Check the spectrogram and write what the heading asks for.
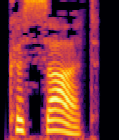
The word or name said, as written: cassatt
